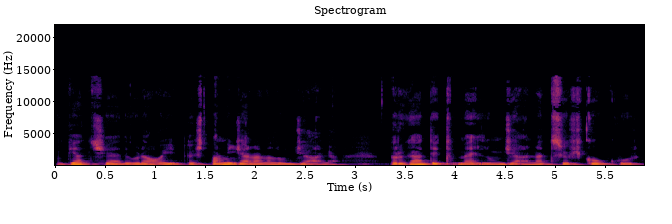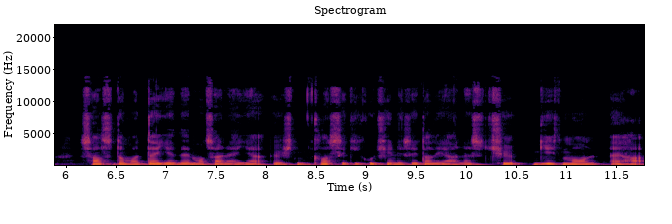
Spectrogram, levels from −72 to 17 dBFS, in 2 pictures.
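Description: No technical faults can be heard anywhere in the recording; the signal stays continuous and steady throughout.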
